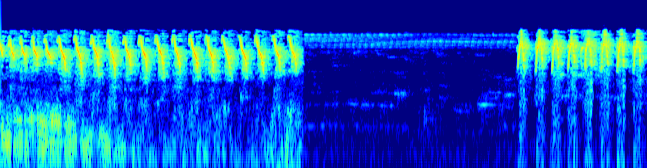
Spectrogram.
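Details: Lovebird song for schooling contest birds: fast high chirping trill for three seconds, a two-second faint hiss, then the rapid chirps resume.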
